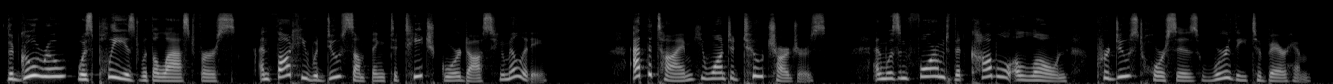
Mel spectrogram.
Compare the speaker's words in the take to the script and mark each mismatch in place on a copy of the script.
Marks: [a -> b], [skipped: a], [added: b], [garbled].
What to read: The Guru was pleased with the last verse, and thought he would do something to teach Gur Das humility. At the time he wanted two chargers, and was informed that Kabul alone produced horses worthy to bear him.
The Guru was pleased with the last verse, and thought he would do something to teach Gur Das humility. At the time he wanted two chargers, and was informed that Kabul alone produced horses worthy to bear him.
